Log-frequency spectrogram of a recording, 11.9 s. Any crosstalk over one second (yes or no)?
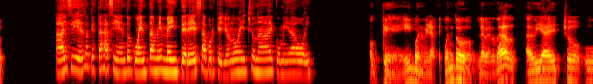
no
